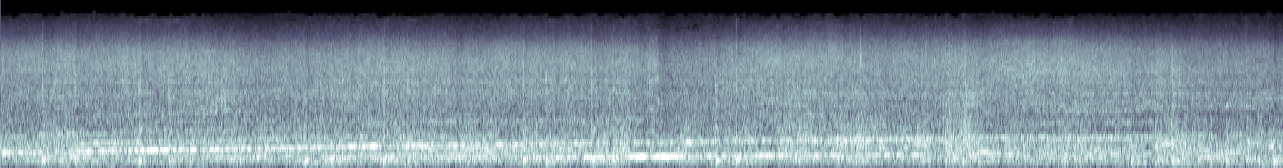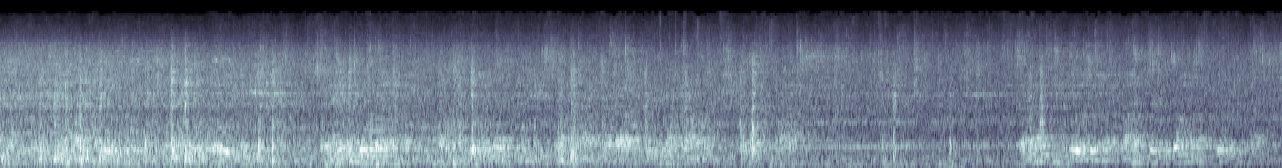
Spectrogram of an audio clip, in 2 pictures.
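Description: Train wheels rumble and clatter along the rails, fading as the train moves off.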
